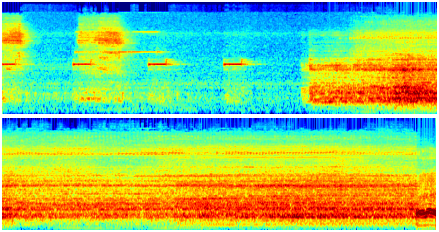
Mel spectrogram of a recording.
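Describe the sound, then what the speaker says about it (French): A model truck's engine starts after a few short electronic beeps, then settles into a steady, close idle with a busy mechanical rattle that holds to the end. "Donc je vais vous le faire démarrer déjà."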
